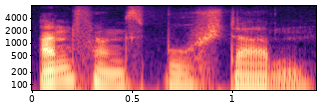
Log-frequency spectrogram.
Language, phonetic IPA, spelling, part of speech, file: German, [ˈanfaŋsˌbuːxʃtaːbn̩], Anfangsbuchstaben, noun, De-Anfangsbuchstaben.ogg
- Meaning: 1. genitive/dative/accusative singular of Anfangsbuchstabe 2. plural of Anfangsbuchstabe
